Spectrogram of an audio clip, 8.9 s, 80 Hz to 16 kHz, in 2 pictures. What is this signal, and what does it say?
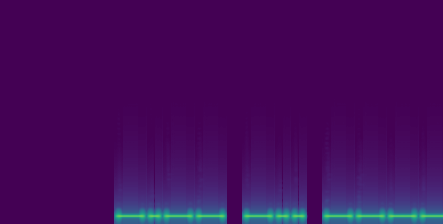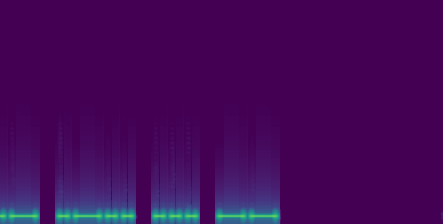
Morse code, heard as a keyed tone, about 15 wpm, 700 Hz. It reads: YD0LSM
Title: DXCC-100 Call Signs - 6 Characters - Repeated 3x - 15wpm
